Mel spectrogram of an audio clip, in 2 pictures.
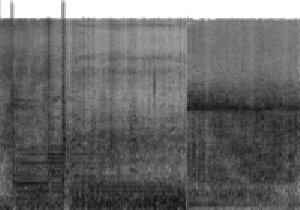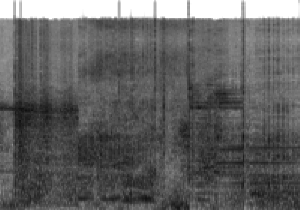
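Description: Skateboard wheels rolling on concrete and trucks grinding along a metal handrail, over music. A high steady screech runs for about two seconds in the middle.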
